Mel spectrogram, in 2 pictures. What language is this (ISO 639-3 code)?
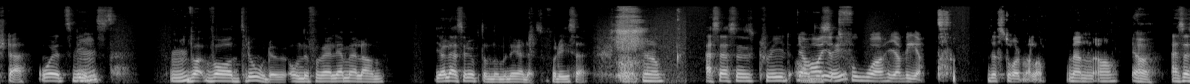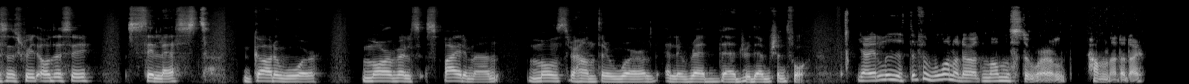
swe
